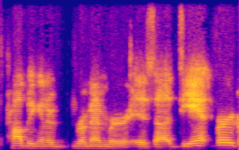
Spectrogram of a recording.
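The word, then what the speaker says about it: Die Antwoord: going to remember is D'Antwoord, or as we pronounce it here, D'Antwoord. But it's Dieantwoord. It's D'Antwoord is the way they pronounce it, I guess, over there.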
